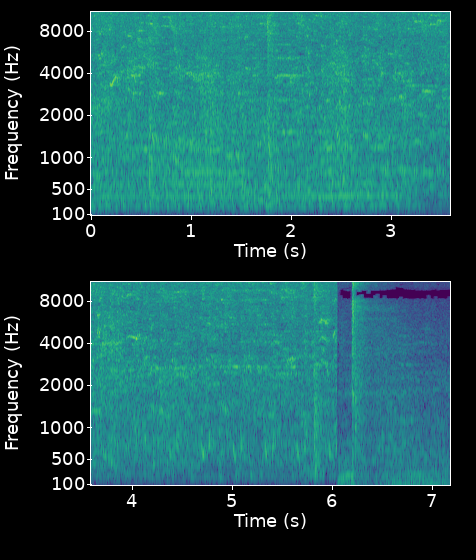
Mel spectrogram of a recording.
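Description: Arcade game machines play loud electronic music and effects in a busy hall.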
